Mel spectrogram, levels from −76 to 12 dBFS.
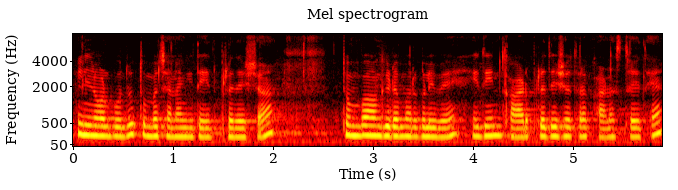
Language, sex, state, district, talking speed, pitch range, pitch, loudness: Kannada, female, Karnataka, Mysore, 155 wpm, 190-215 Hz, 205 Hz, -16 LUFS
